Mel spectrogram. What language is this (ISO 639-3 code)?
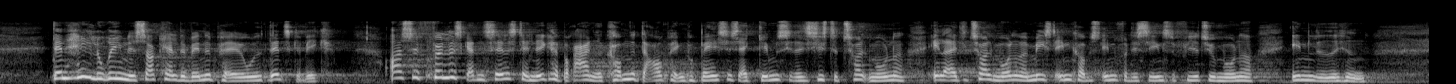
dan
